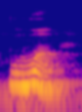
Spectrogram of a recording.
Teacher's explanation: Labial velar, यानी कि labial means lips, और वेलर का एरिया इसमें यानी कि सॉफ्ट पैलेट का जो एरिया है, ये दोनों आर्टिकुलेटर आपस में आर्टिकुलेट करके ये वो साउंड को प्रोड्यूस करते हैं। · प्रॉक्सिमेंट है, दैट मीन्स क्लोजर तो होता है इनमें, बट इतना नहीं कि एयर टर्बुलेंस क्रिएट हो सके, ठीक है। ऑरल है, यानी कि नेजल कैविटीज में ब्लॉक होती है।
